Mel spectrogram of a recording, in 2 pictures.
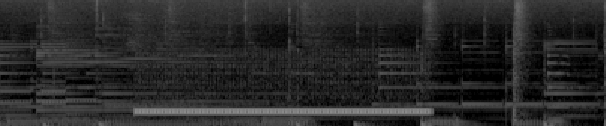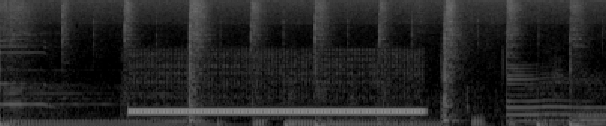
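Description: Telephone ringback tone of an outgoing call: one steady tone sounding twice, about two seconds each with a two-second gap, while the call rings at the other end, over soft background music.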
